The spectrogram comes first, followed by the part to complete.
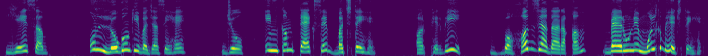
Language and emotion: Urdu, disgusted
